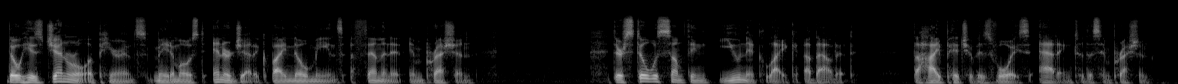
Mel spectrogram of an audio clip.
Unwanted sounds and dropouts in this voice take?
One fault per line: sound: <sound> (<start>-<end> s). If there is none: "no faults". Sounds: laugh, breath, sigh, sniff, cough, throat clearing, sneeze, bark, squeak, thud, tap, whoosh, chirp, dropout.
no faults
